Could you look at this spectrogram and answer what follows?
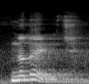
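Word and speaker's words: knowledge: নলেজ, জ্ঞান, আমরা কে সিরিয়ালে চলে গেছি, নলেজ যদি কে দিয়ে শুরু, কিন্তু কেটা উচ্চারণ হয় না, নলেজ, জ্ঞান, ইগনোরেন্স, অজ্ঞতা।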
